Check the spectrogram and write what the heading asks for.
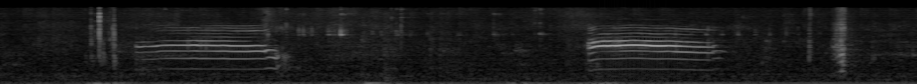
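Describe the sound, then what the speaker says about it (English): A female house cat, a former tenant's pet, gives two drawn-out meows separated by a pause, close and clear over a steady low hum. "Now, here's another kitty you don't normally see."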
